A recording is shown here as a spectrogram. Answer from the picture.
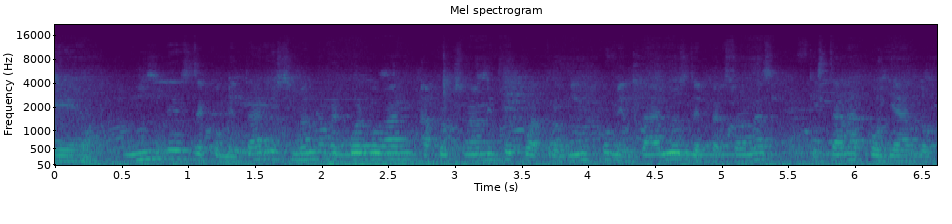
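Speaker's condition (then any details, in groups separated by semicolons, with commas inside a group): No condition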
